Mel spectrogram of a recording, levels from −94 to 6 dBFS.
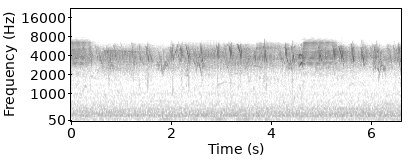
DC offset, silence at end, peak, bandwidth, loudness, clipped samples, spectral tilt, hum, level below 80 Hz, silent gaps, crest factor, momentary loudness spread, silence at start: under 0.1%; 0 s; -20 dBFS; 8.2 kHz; -36 LUFS; under 0.1%; 2 dB/octave; none; -88 dBFS; none; 20 dB; 10 LU; 0 s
